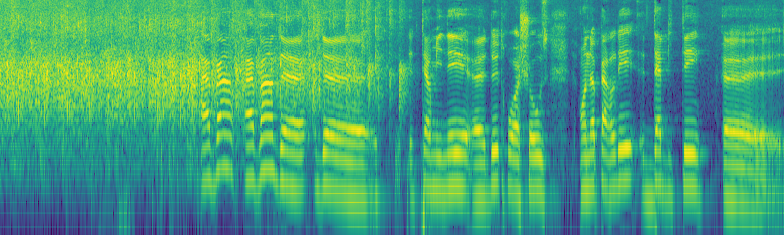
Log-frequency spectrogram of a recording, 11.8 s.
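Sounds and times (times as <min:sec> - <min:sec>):
audience applause: 0:00.0 - 0:06.2
speech: 0:03.0 - 0:11.7.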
